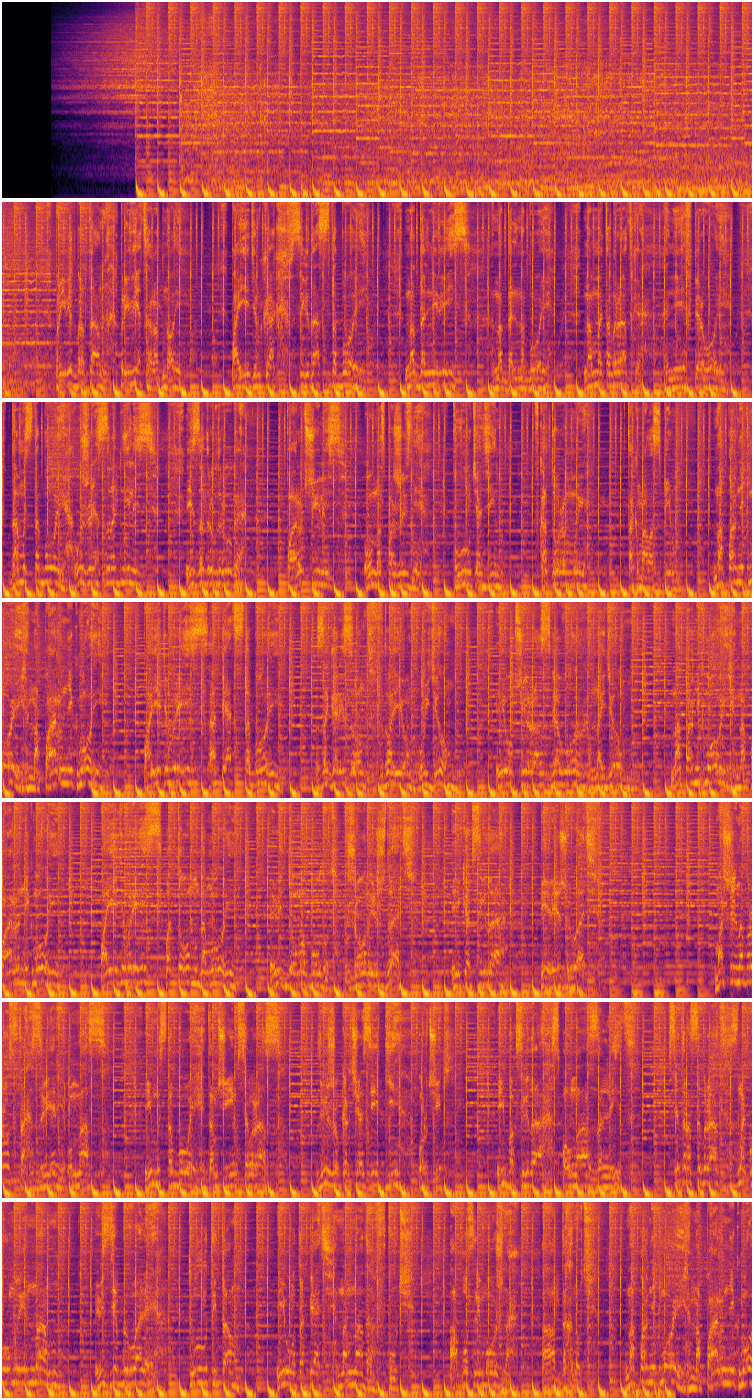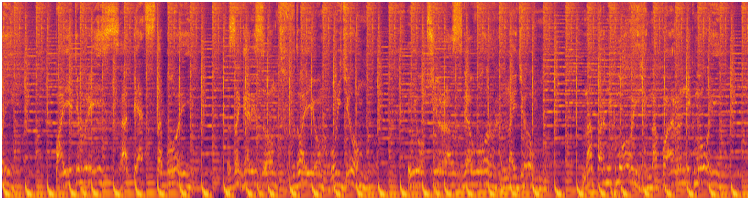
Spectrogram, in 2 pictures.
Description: диско
Шансон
